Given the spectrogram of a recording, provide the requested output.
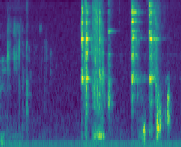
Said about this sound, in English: let me get a quick sip here. Hold on a second.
